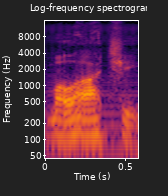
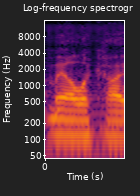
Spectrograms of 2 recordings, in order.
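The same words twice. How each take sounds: First: The name is said in an Italian-sounding way. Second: The name is said in a plain English way. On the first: The speaker calls it right. "it's Malachi. He's an Italian prophet" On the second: The speaker calls it wrong. "is not Malachi"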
